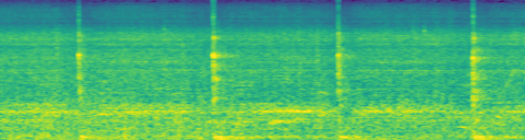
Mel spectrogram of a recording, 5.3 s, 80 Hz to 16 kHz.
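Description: Steam pumping engine running: a steady hiss with a sharp click about every 1.3 seconds, four times.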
